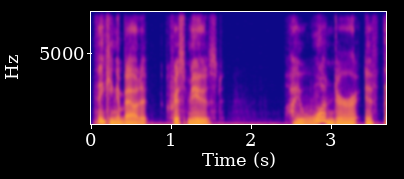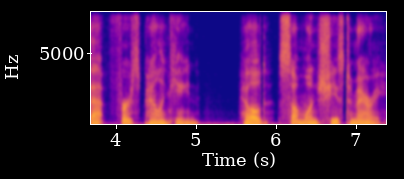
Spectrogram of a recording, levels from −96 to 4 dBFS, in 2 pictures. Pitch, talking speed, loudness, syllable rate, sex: 125 Hz, 130 wpm, -20 LUFS, 4.4 syllables/s, male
